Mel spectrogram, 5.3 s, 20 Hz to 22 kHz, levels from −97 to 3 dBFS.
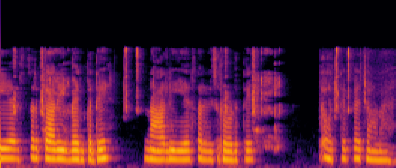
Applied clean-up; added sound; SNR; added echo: classical method log-MMSE.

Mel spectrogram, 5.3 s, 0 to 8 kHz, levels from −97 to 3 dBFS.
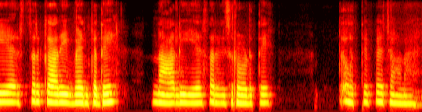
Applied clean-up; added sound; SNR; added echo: none; none; none; none.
